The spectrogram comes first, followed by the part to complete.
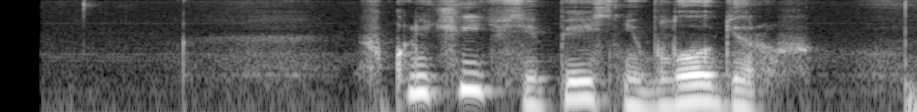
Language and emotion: Russian, sad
